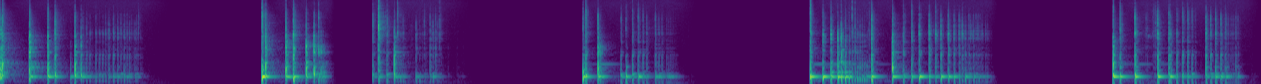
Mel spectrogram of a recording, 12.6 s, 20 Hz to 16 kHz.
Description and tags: Plastic - Bottle - Drop - Falling - Bounce - Empty - Concrete - Hollow
Recorded this in my backyard at midnight, my neighbors probably hate me now.
Recorded on a Tascam DR-70D with a Rode NTG-3.
File is stereo but contains two of the same mono track for ease of use.
Slight compression, EQ, cleaning and limitting added for extra cripness.
Plastic, Bounce, Empty, Falling, Bottle, Concrete, Hollow, Drop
